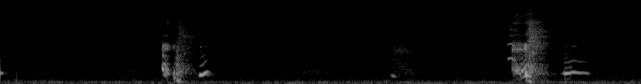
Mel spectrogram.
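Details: Two sharp, explosive sneezes, each preceded by a quick indrawn breath, in a quiet room; sneezes described as girlier than expected; sneezing.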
